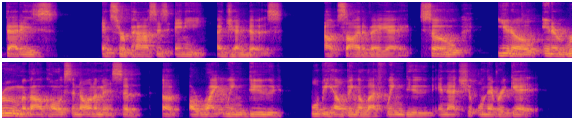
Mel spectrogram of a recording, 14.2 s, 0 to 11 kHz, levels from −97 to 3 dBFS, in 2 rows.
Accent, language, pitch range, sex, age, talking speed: American, English, 110-130 Hz, male, 30-49, 145 wpm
